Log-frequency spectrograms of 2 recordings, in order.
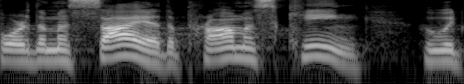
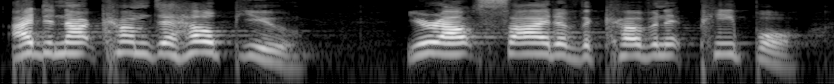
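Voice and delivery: loud, raised, emphatic pronouncement; blunt rejection; 8 semitones higher, 10 dB louder than usual. Acted. Jesus letting the woman know she's outside, blunt and loud. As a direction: tell them firmly they don't belong. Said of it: "Jesus is letting this woman know".

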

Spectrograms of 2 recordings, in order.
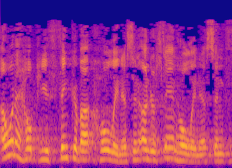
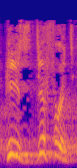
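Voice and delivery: usual speaking voice

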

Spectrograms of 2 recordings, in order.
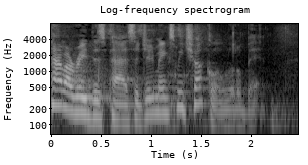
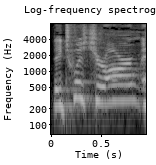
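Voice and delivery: ordinary talk, nothing marked

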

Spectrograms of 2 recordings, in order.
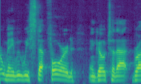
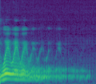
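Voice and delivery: fading wait; 5 dB quieter than usual. Real, not acted. Preacher stops the mock panic.

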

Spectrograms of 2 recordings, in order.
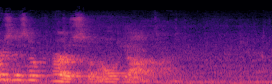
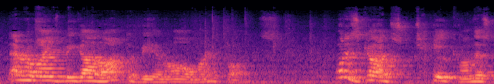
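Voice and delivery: normal talking voice

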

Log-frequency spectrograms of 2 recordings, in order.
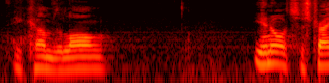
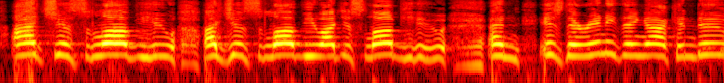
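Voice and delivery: much higher, very loud gushing thanks; gushing woman; 13 semitones higher, 21 dB louder than usual. Retold or imitated. Rescued woman gushing love at Bubba, shrill and loud. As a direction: gush over him, overjoyed. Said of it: "she said".

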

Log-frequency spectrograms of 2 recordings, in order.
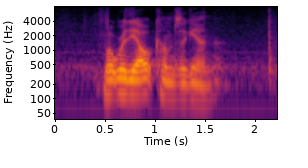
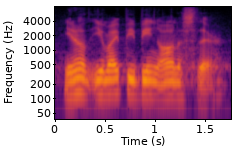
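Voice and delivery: normal talking voice

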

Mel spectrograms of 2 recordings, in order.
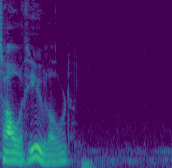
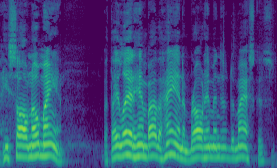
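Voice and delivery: loud, raised preacher's reading voice; forceful scripture reading; 2 semitones higher, 7 dB louder than usual. Acted. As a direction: proclaim the verse, pitched up and ringing out. Reads scripture aloud forcefully.

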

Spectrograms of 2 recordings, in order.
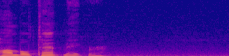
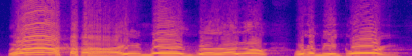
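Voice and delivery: much higher, louder, laughing; joyful shout; 11 semitones higher, 10 dB louder than usual. Real, not acted. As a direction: exult with joy.

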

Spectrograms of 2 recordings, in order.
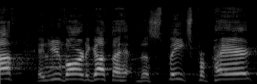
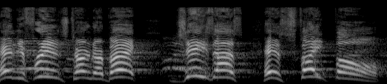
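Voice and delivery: louder, higher preacher's roar; rising pulpit fervor; preaching at full force; 4 semitones higher, 6 dB louder than usual. Acted. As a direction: drive it home to the congregation.

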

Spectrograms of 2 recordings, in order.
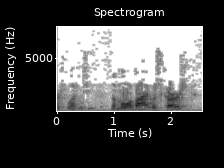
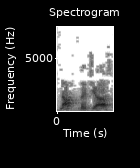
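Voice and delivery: usual speaking voice

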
